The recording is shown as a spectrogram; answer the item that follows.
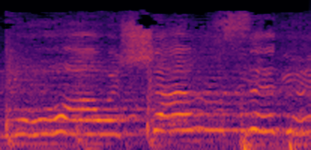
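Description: Arabic pop song: a voice sings an ornamented melody that bends up and down, over a full band with drum hits about once a second.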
